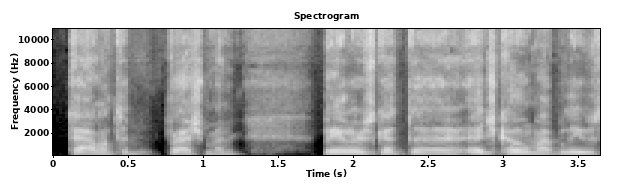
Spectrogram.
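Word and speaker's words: Edgecombe: demon kid who talented freshman Baylor's got the Edgecomb I believe is how you pronounce it the um pretty highly ranked freshman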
